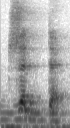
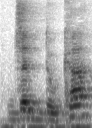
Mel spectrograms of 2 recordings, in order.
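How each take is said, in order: First: The word ends short, with a clipped -ek. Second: The word ends with a full -uka syllable. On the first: It is the colloquial spoken form. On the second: It is the formal standard form.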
